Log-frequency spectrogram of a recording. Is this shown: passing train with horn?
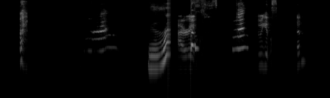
no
